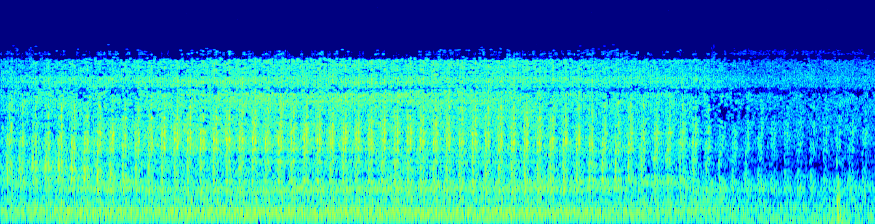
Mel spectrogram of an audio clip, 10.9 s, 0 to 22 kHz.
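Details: BMW X3 35d 313 hp diesel at idle: steady idle with a regular knock about three per second, even throughout; engine knocking, cause unknown.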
